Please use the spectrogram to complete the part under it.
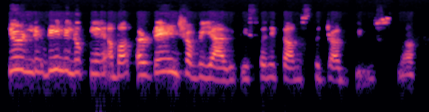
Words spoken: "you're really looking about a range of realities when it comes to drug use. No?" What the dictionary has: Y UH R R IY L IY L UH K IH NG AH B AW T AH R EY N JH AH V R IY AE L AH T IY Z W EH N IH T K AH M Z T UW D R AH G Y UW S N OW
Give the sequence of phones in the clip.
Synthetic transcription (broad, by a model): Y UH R R IY L IY L UH K IH NG AH B AW T AH R EY N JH AH V R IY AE L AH T IY S W EH N IH T K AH M S T UW D R AH G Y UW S N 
